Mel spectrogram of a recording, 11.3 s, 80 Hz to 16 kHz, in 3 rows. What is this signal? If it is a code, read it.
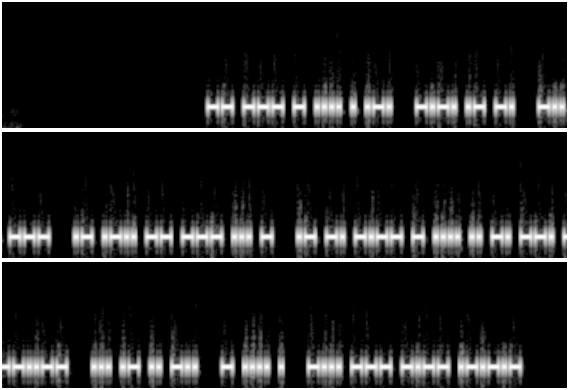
Morse code, heard as a keyed tone, about 50 wpm, 700 Hz. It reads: MOTHER CAN DO ALMOST ANYTHING, SAID THE BOY.
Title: Sentences from Top 1000 Words - Review Part 4 - 50wpm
